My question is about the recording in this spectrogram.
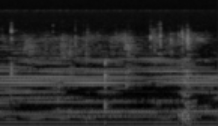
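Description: Electronic keyboard sounding a soft, sustained chord of held notes with a steady low tone underneath; a faint click about a second in.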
